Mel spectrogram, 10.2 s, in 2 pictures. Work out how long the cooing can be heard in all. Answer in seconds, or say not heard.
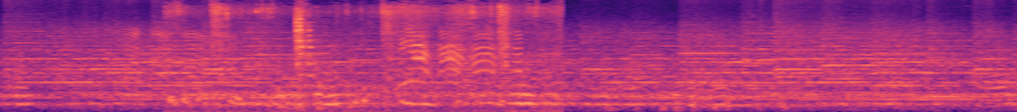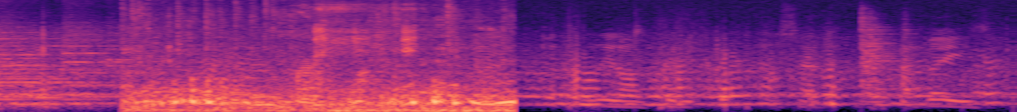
4 s.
